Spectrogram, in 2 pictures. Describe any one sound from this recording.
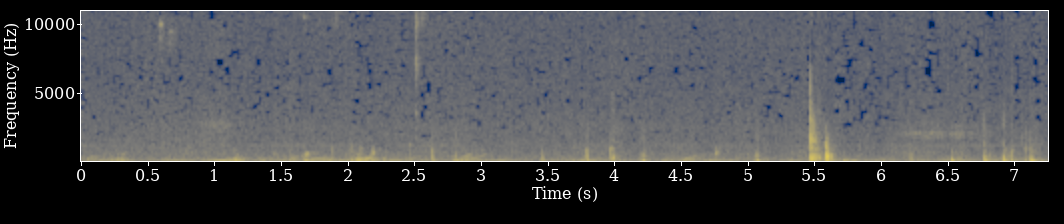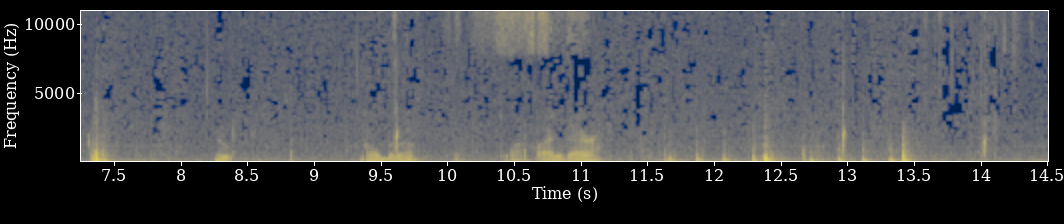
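A pickaxe chips at stone in short knocks.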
